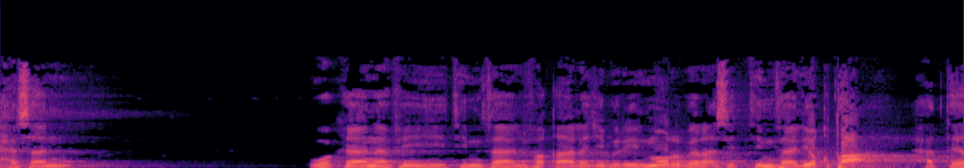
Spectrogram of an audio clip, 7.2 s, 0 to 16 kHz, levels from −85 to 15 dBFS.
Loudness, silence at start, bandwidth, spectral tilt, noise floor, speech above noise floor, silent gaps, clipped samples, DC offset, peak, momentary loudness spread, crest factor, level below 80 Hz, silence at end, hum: -19 LUFS; 0 s; 11 kHz; -5.5 dB/octave; -72 dBFS; 54 dB; none; under 0.1%; under 0.1%; -4 dBFS; 9 LU; 14 dB; -56 dBFS; 0 s; none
